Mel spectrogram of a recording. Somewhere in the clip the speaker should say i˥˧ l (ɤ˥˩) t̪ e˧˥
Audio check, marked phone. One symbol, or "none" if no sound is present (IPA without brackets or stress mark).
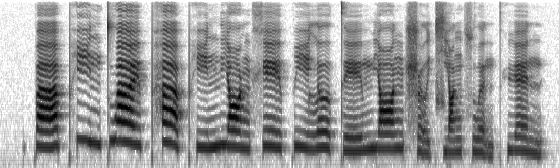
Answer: ɤ˥˩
